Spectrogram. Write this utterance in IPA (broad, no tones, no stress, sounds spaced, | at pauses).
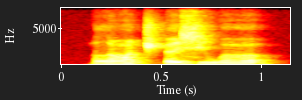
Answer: l ɑ t͡ʃʼ ɛ ɕ i w ʌ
